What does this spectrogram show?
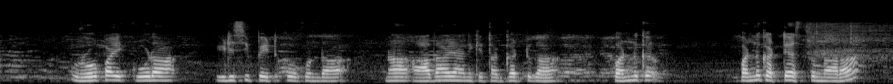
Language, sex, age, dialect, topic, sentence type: Telugu, male, 31-35, Utterandhra, banking, statement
